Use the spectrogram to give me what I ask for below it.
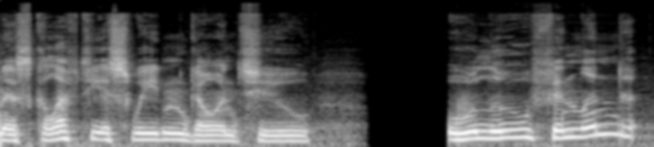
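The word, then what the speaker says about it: Oulu: This one is Scopia, Sweden going to Ulu, Finland. U LU. Did I get that even close to right, Miles? You got it pretty close. Olu is indeed how you say it.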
